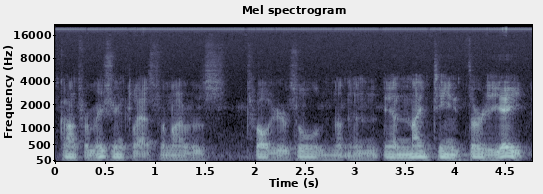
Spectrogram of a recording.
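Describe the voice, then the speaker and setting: A man in his nineties from Pennsylvania, recalling his church childhood in slow, halting answers full of hesitant fillers. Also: extremely low pitch, flat delivery, warm tone, a little hiss or hum. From Pennsylvania, United States. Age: 90s. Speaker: elder congregant interviewee. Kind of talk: reminiscing interview answers.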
